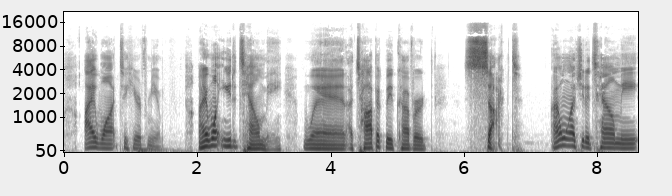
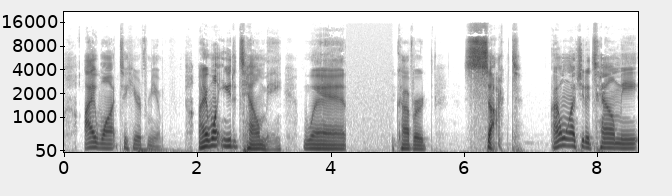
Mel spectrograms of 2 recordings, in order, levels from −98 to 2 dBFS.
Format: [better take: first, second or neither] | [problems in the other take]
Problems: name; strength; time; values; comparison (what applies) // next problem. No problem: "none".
first | audio cutting out; at 4 s for 0.5 s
